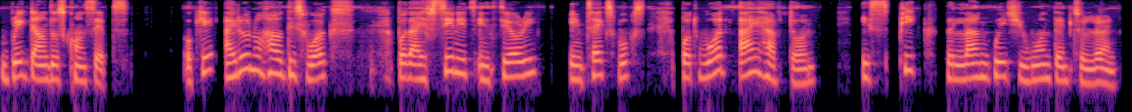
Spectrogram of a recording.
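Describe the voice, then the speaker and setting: Teaching animatedly on a video call, this woman is an education consultant running an online teacher training. She speaks in a lowish, unhurried voice, bringing stories to life by imitating children and repeating phrases for emphasis, and the audio is dull, dry and free of room sound.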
